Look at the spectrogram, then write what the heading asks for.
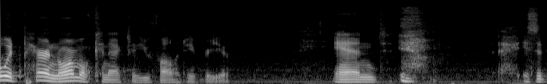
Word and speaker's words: ufology: Ufology, which I it's eupfology, by the way, in case you said it wrong.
